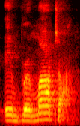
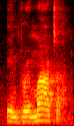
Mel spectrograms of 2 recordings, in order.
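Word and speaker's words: imprimatur: And when you say impremata, go and check it. I can spell it out for you. Impremata. Impremata. I m p r i m a t u r.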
